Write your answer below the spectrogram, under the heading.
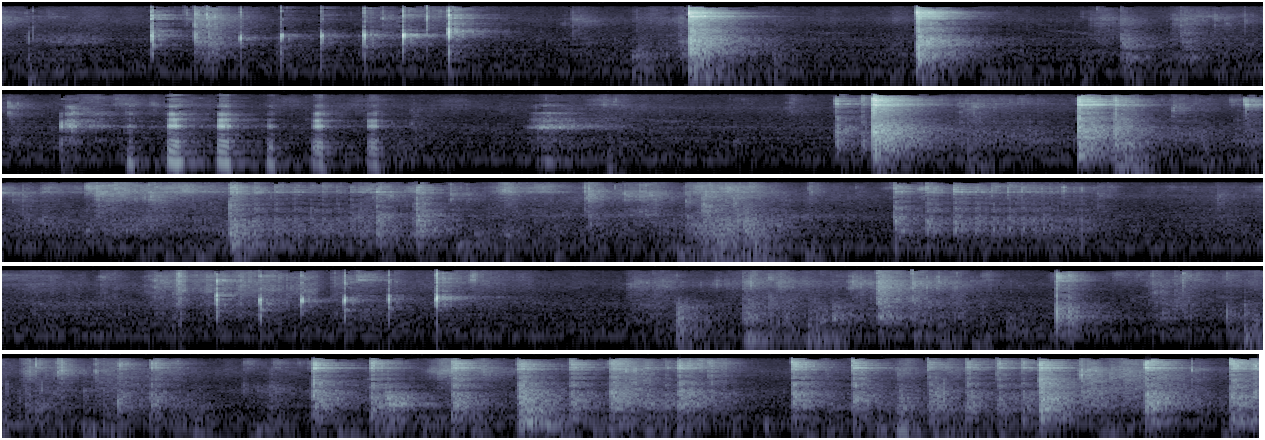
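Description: Ping pong balls bouncing on a hardwood floor, several runs of quick bounces that speed up and die away, with louder single knocks in between.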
